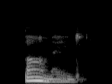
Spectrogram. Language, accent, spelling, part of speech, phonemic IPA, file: English, Southern England, barmaid, noun, /ˈbɑː(ɹ).meɪd/, LL-Q1860 (eng)-barmaid.wav
- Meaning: A woman who serves in a bar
